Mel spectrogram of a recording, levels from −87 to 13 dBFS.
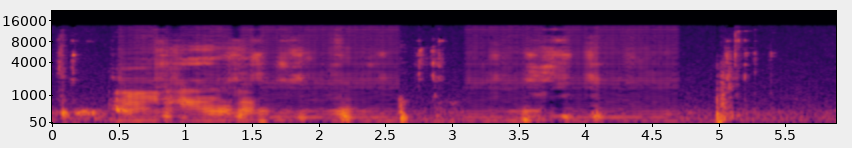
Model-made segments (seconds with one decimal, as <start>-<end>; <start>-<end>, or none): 0.5-2.6; 3.1-4.7

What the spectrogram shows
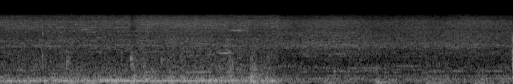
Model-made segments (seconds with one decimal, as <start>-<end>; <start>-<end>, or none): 0.0-0.5

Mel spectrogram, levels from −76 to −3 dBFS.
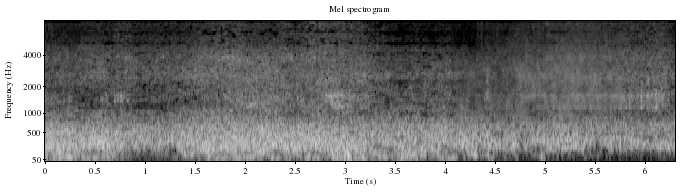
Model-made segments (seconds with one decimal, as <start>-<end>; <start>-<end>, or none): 4.1-5.8

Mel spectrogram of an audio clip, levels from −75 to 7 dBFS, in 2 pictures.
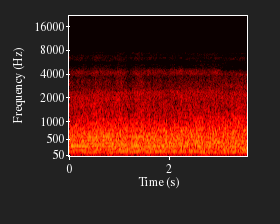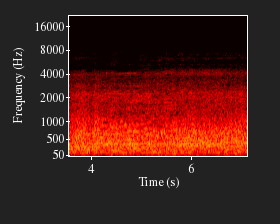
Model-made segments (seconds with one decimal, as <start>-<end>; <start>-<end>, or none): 4.2-5.7

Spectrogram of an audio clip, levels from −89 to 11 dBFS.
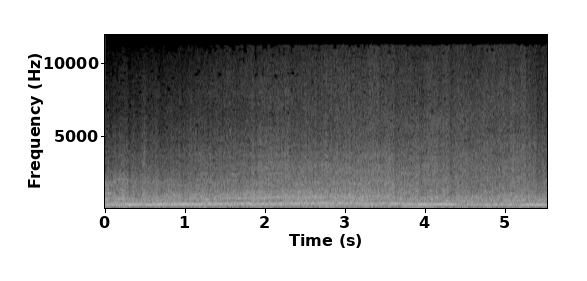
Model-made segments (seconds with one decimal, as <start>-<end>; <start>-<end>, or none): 0.0-2.8; 4.0-5.1

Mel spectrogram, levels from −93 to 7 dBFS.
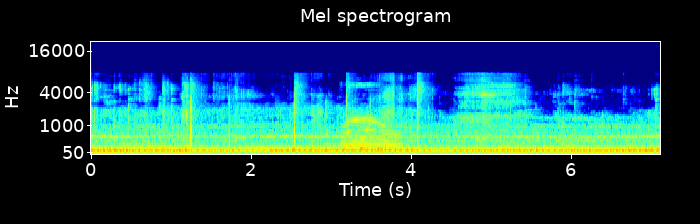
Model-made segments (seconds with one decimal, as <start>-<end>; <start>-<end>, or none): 1.9-2.9

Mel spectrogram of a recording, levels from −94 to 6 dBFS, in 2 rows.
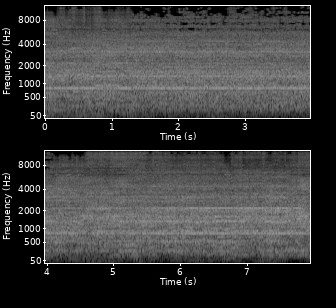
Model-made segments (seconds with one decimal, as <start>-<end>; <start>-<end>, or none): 0.0-1.3; 4.1-8.0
